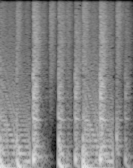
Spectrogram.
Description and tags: Just a Misc Beat for anything you feel like using it for, please check out my "Misc Beat Pack" for more beats.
